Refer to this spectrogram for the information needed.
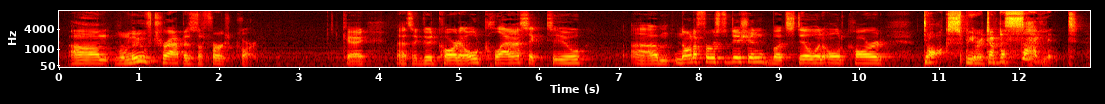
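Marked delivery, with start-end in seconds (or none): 10.8-12.7 anime villain voice with swooping, swinging pitch. Opening card packs for viewers, reading a card name in a Bakura impression. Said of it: "that's a really good Bakura impression".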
